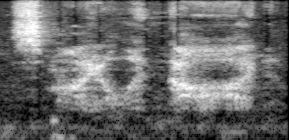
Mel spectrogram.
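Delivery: slow stage whisper; whispered aside. Pretend. Game master humoring a player's vampire orc joke, stage whisper. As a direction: whisper it slowly as mock-discreet advice.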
